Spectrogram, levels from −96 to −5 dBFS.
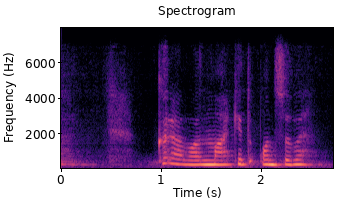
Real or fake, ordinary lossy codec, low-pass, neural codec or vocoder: fake; Opus, 24 kbps; 7.2 kHz; codec, 16 kHz, about 1 kbps, DyCAST, with the encoder's durations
